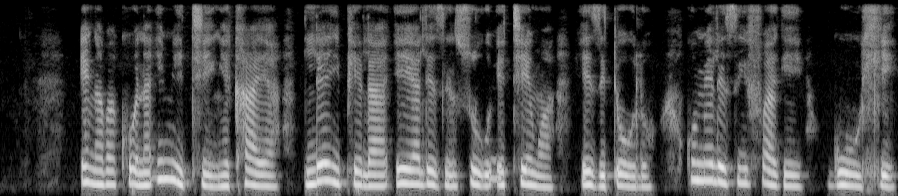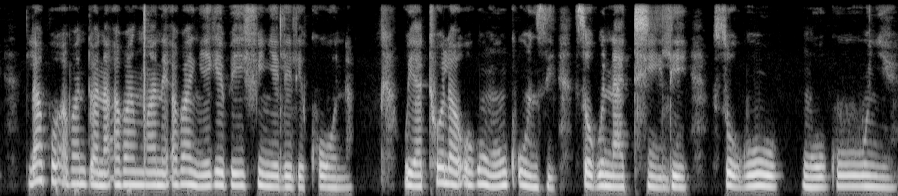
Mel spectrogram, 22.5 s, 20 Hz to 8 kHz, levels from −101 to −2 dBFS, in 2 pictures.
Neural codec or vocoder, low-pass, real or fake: none; 7.2 kHz; real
